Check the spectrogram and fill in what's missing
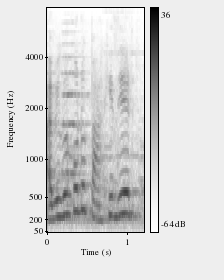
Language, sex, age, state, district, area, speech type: Bengali, female, 18-30, West Bengal, Birbhum, urban, spontaneous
